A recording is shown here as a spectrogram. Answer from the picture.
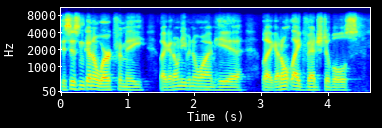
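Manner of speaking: plain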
